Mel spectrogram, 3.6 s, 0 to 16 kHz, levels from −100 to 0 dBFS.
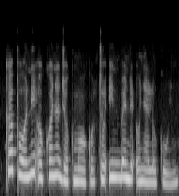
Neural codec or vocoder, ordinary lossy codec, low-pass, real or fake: none; Opus, 32 kbps; 7.2 kHz; real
